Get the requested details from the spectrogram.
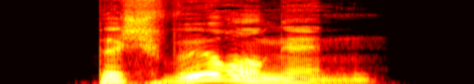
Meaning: plural of Beschwörung
- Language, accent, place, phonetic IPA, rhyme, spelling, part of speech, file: German, Germany, Berlin, [bəˈʃvøːʁʊŋən], -øːʁʊŋən, Beschwörungen, noun, De-Beschwörungen.ogg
